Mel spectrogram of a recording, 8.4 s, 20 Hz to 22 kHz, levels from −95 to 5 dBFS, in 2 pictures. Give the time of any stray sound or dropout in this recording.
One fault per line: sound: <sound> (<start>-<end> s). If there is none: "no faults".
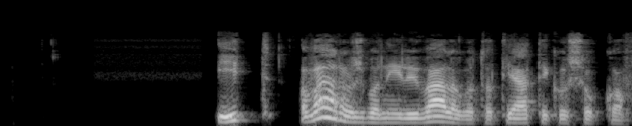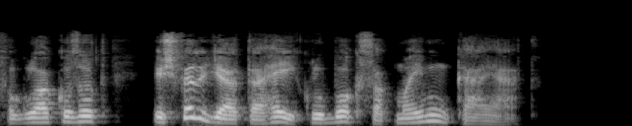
no faults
